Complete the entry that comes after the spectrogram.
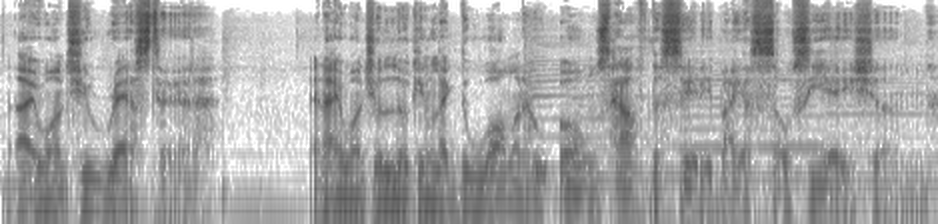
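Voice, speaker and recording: A man acting out a possessive, protective mafia boss in an intimate audio roleplay. His voice is extremely deep and gravelly, and he speaks slowly and deliberately. He sounds smooth and sure of himself, coaxing with an edge of menace. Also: exaggerated voice. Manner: slow, deliberate, self-assured, coaxing with pet names.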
